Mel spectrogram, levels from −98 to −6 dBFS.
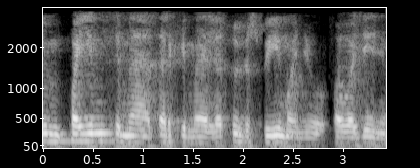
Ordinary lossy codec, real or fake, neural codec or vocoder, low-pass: AAC, 16 kbps; real; none; 3.6 kHz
